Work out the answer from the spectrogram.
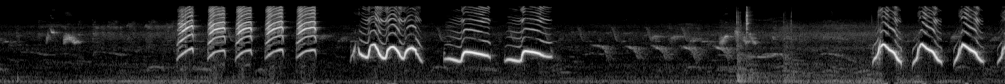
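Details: Caged black-throated laughingthrush pours out a changing wild-voice song to provoke rivals into singing: a rapid burst of five sharp notes, looping warbled phrases, a quiet gap, then three loud swooping whistles.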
